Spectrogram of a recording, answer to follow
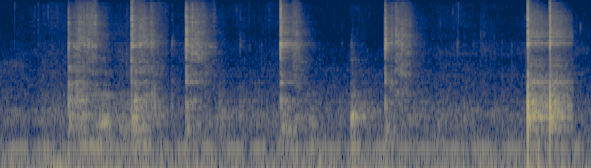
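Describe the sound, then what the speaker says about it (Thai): Mee sua noodles stir-fried in a wok with little oil, a utensil scraping and tossing in about eight distinct bursts over a quiet sizzle, close up with no talking. "แต่ว่าผัดเส้นออกมาแล้วคือเส้นไม่ติดกระทะนะคะ"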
